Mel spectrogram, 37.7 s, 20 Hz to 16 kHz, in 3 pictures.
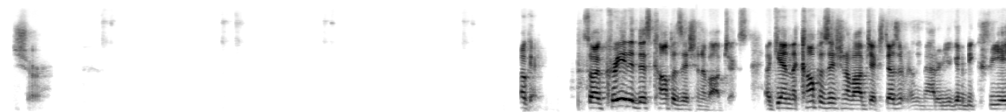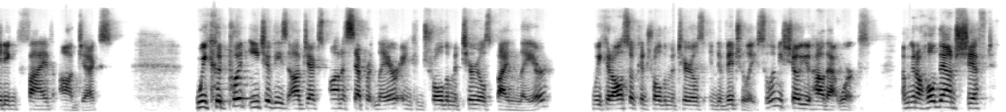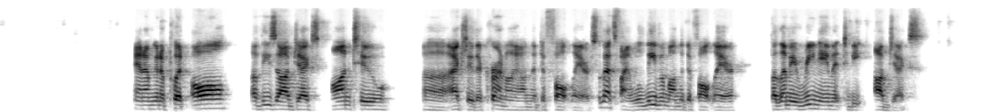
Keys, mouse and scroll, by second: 1.7 click, 3.4 click, 4.4 click, 6.3 click, 23.4 click, 25.5 shift+click, 26.3 click, 27.0 click, 27.7 shift+click, 31.5 F15, 34.4 click, 36.2 click, 36.4 click, 37.4 click.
